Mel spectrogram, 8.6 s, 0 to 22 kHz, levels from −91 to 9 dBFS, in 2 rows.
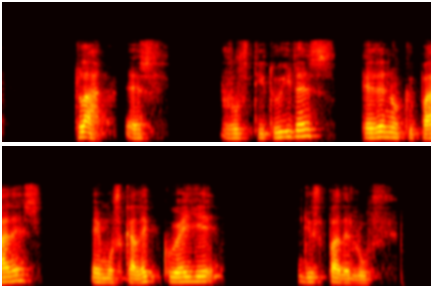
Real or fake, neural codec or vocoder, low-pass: fake; codec, 16 kHz, 4.8 kbps, FACodec; 7.2 kHz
